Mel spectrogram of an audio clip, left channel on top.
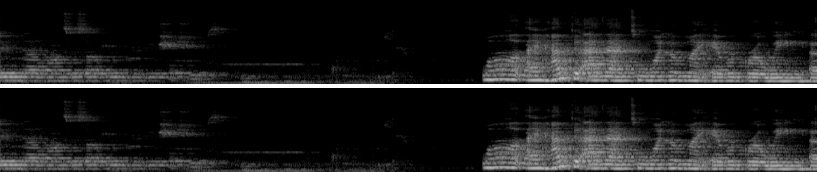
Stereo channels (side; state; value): both; identical; correlation 1.00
